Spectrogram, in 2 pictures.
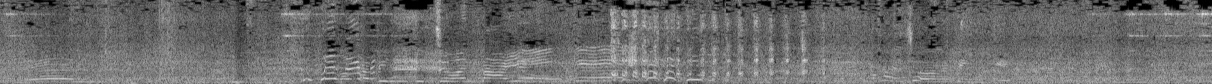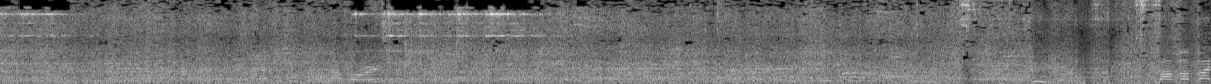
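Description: Young women talk and laugh close by.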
